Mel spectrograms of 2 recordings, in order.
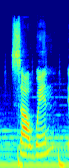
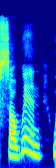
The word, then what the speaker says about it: Samhain: And by the way, Samhain is spelled S-A-M-H-A-I-N. So it looks phonetically like it should be pronounced Samhain, but it's not. Samhain. Gaelic is different.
